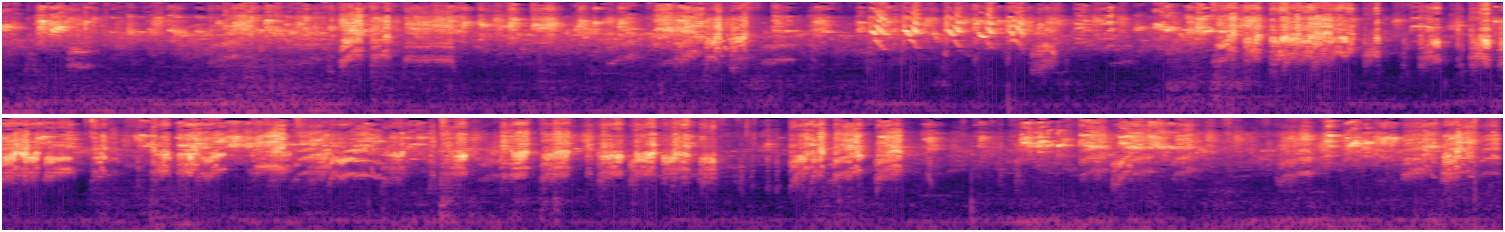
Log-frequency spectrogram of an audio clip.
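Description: Many caged parrots chattering, chirping and squawking without a break, in quick overlapping high calls.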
